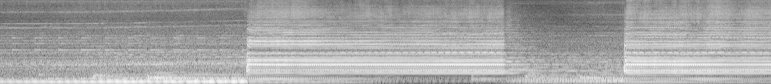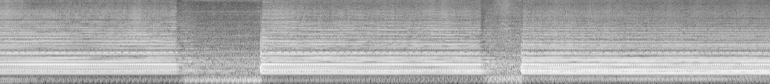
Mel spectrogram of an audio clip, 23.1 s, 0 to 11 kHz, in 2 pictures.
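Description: Train 370 pulls out of a siding with loud, drawn-out horn blasts in a long-short-long pattern, separated by brief pauses over a low rumble of the engine and rolling cars; nobody speaks.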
